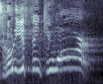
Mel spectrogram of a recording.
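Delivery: high, loud, indignant outburst; unhesitating rebuke. Acted. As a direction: explode at the interrupter. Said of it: "Jesus doesn't even hesitate".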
